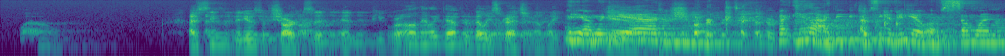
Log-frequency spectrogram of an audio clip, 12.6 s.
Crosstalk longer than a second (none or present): present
